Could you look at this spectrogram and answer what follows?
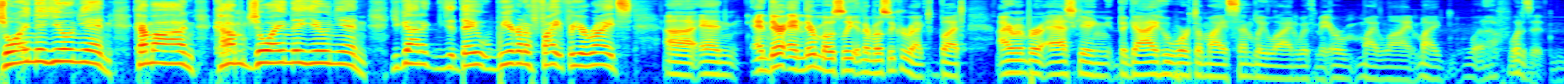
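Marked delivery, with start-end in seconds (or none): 0.0-6.3 very loud, shrill, high-pitched holler. Retelling how union members outside the shift exit called out: imitating union members yelling. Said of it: "yelling at you, like".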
